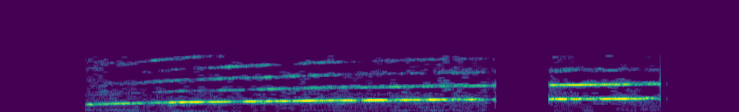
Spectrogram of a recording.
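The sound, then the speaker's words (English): An emergency siren sounds loudly as a steady wailing tone that rises slightly over about two seconds, then breaks off briefly and returns as a shorter second blast at a constant pitch. “Sorry about the siren.”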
